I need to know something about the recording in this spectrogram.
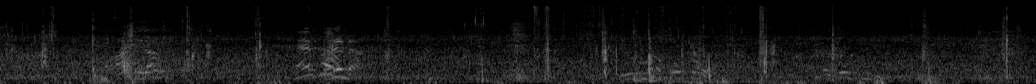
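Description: Faint, distant voices talking in snatches, with scattered small clicks and knocks over a faint steady background hiss.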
